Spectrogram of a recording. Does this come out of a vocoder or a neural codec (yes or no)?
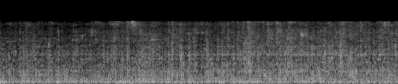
yes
